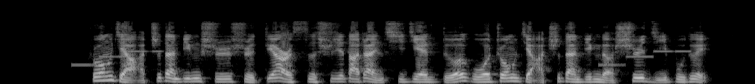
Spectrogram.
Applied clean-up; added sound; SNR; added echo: neural mask model RNNoise.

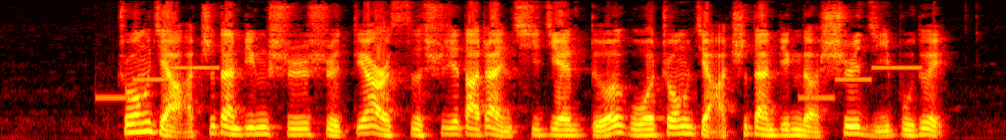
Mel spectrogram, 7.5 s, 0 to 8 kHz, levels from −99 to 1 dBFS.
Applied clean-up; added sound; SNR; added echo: none; Telephone; 16 dB; none.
